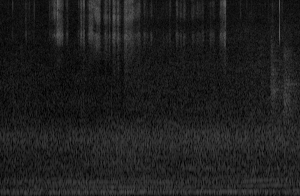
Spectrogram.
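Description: Outdoor background sound: a steady low rumble, with a flurry of faint, quick high ticks from about one to four and a half seconds in and a single sharper click near the end.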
